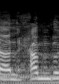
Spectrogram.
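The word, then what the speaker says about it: الحمد: প্রতিপালক বা মালিক আচ্ছা এখানে আলহামদু কেমন করে উচ্চারণ করেছেন গলার কোথা থেকে মাঝখান থেকে না আচ্ছা আলহামদু অর্থ সমস্ত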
